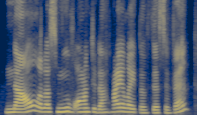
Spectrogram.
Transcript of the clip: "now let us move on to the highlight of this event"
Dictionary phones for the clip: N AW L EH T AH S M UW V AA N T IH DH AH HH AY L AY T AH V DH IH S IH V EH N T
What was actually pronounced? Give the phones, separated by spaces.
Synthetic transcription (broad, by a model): N AW L EH T AH S M UW V N T IH DH AH HH AY L AY T AH V DH IH S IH V EH N T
